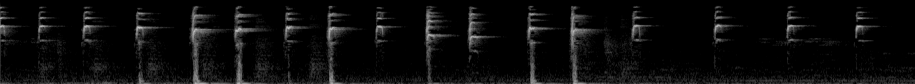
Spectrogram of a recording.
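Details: Cream-striped bulbul (cucak rawis) giving its 'tembakan' shot-style song, meant as a tutor for other birds: sharp, high piercing notes repeated about every half second in a steady run of around twenty, each with a clicky attack.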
